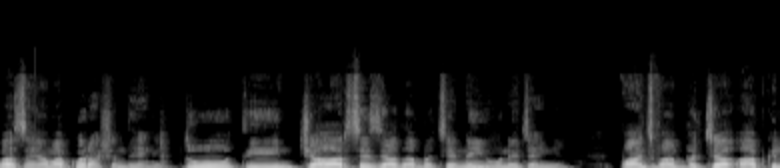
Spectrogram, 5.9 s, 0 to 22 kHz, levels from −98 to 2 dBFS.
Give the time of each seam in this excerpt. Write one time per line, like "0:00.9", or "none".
0:01.3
